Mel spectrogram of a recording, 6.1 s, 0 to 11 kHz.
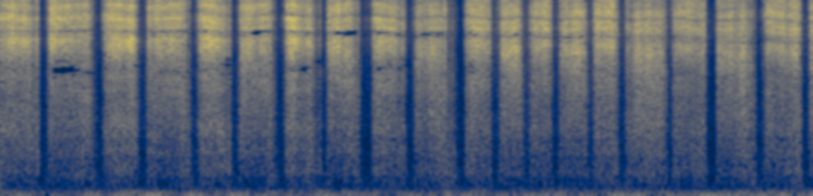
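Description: A brush-tip marker rubs back and forth over a flat sheet of white textured watercolor paper, filling in a red patch. About 19 dry, hissy strokes sound almost entirely in the high, bright range, each separated by a brief gap. They come at roughly three per second in a slightly uneven rhythm.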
